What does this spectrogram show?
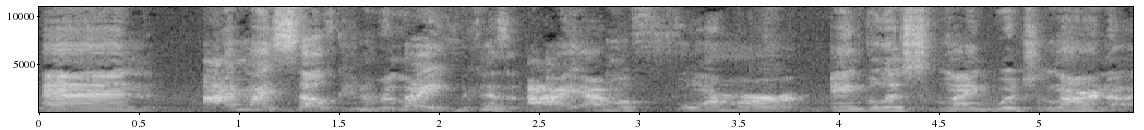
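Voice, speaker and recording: A woman with a Haitian-inflected New York accent speaks at a moderate pace and medium pitch. There is audible room echo and noticeable background noise. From Haiti, then East Flatbush, Brooklyn. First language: Haitian Creole. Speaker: ESL school teacher. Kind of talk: casual interview.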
